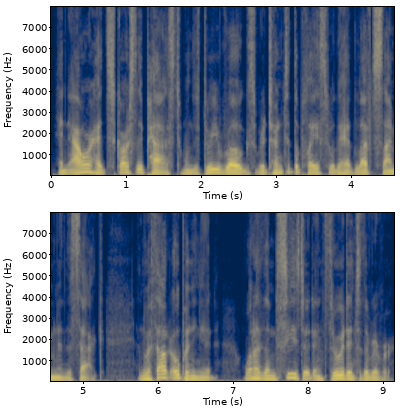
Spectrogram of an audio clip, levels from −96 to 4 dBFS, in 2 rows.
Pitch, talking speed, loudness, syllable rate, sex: 125 Hz, 235 wpm, -18 LUFS, 6.4 syllables/s, male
